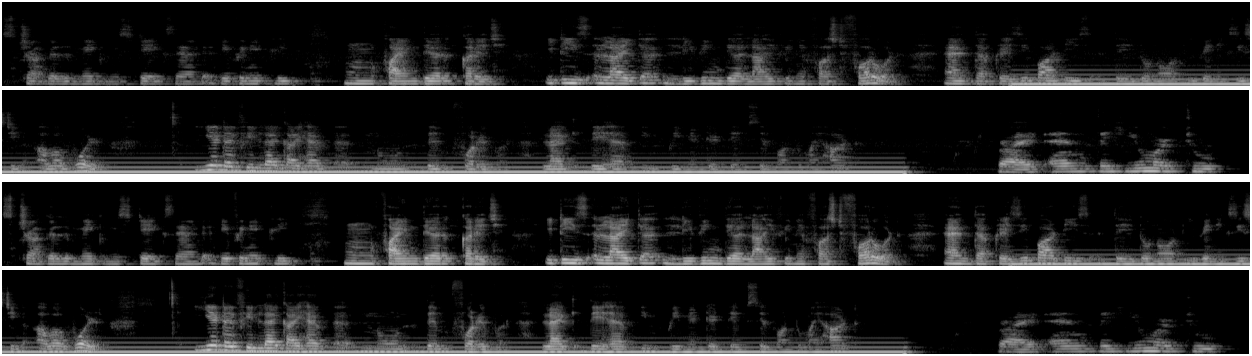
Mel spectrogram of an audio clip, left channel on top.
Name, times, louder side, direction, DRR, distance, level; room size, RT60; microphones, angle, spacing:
voice 1, 0.0-5.0 5.4-13.8 14.4-20.9, right 4 dB, 70° right, 0.4 m, -29 dB
sound 1, 10.1-21.5, left 2 dB, 10° left, 0.6 m, -25 dB
voice 2, 22.4-24.6, left 4 dB, 55° left, 0.4 m, -30 dB
2.6 x 2.1 x 2.3 m
head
